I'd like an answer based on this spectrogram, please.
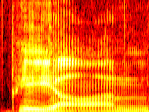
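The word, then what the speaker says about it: paean: dictionary you will find a word pronounced peon spelled p-a-e-a-n it means to praise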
